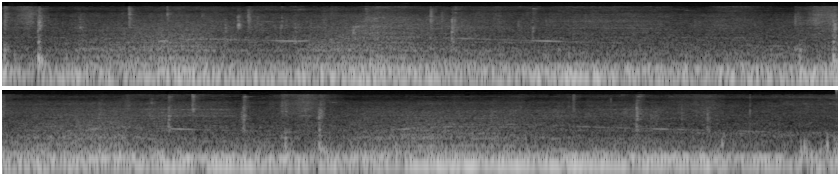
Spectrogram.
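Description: Steady low rumble of cars and other vehicles crawling in a traffic jam on a road toward a toll gate, with engines idling and occasional passing hums, continuous and moderately loud throughout.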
